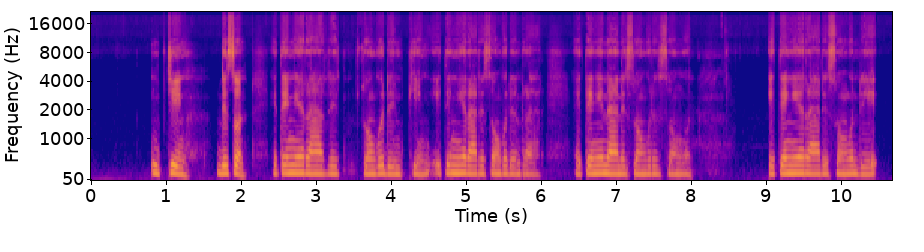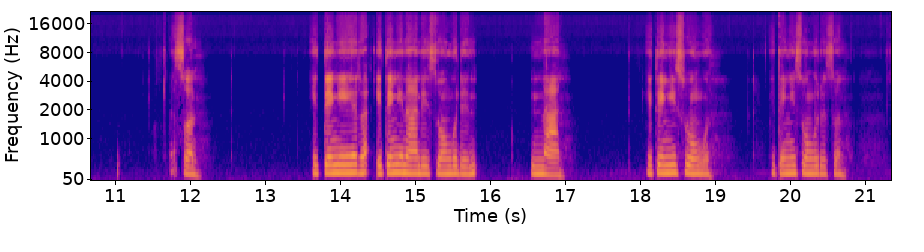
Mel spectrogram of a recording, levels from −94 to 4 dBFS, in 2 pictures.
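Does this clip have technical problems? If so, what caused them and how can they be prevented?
No, there is no technical fault to be heard in this speech clip. With nothing going wrong, there is no cause to trace and nothing that needs preventing.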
